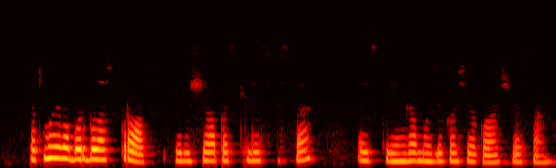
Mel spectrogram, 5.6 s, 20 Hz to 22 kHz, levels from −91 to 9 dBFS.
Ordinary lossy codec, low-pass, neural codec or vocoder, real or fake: MP3, 32 kbps; 7.2 kHz; none; real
